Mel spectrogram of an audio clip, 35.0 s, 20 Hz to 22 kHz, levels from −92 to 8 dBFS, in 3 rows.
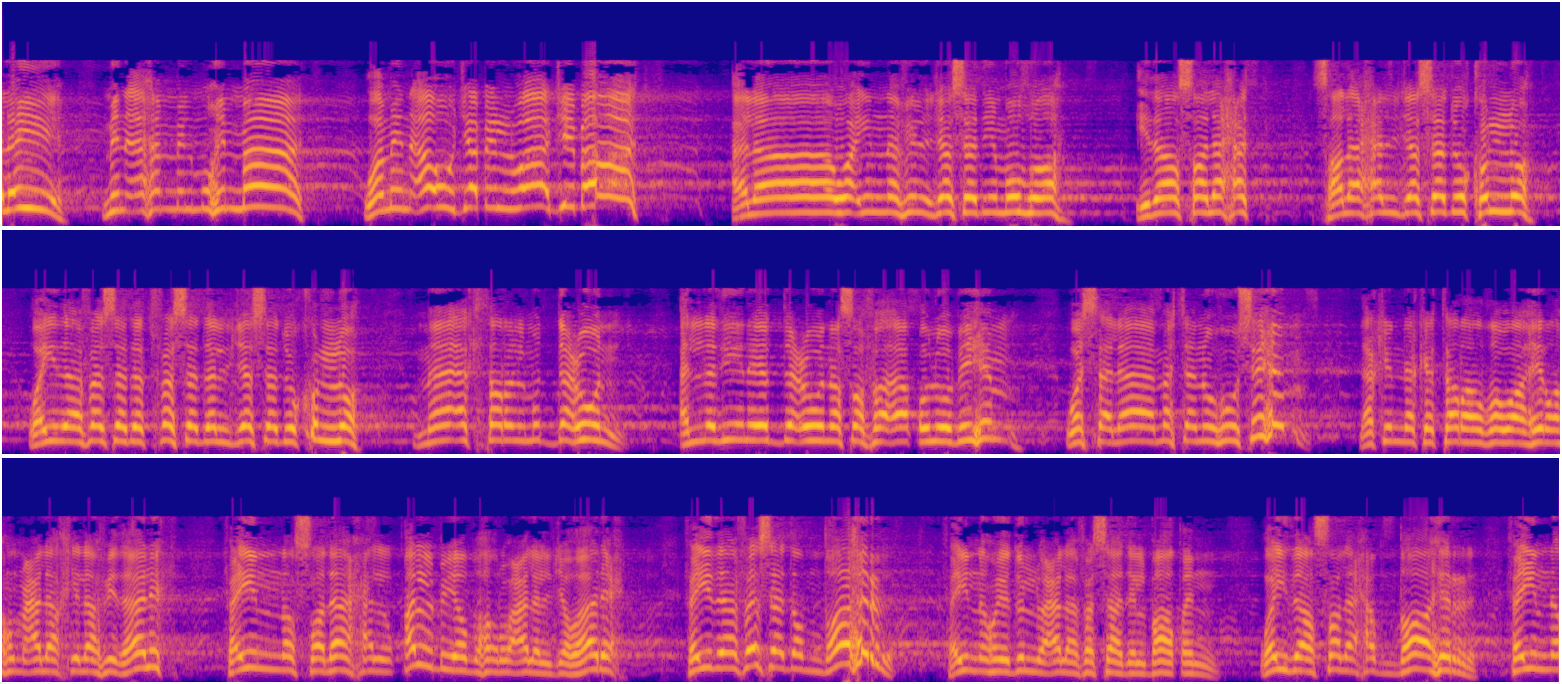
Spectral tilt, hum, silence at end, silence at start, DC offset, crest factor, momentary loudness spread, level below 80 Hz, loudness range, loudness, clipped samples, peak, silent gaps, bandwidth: -3 dB/octave; none; 0 s; 0 s; under 0.1%; 12 dB; 9 LU; -60 dBFS; 3 LU; -11 LUFS; 0.3%; 0 dBFS; none; 8 kHz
